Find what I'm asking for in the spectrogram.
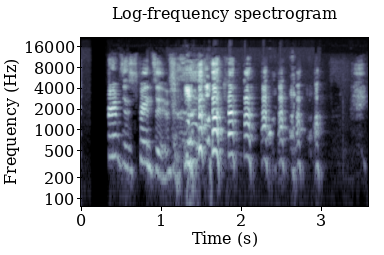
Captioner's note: laugh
